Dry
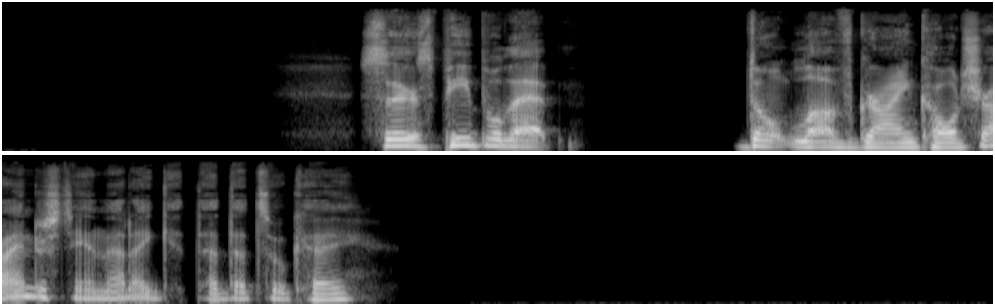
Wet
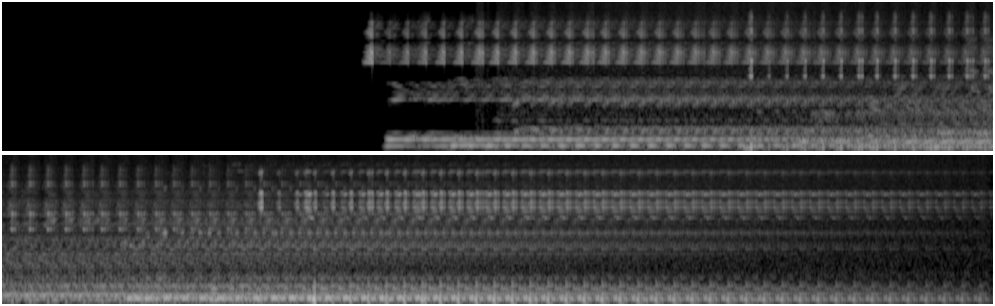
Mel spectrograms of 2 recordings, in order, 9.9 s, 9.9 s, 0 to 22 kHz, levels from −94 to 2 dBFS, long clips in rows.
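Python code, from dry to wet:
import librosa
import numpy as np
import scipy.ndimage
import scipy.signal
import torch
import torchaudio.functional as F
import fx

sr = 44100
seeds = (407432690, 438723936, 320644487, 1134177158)

y = fx.bin_expand(x, sr, power=3.0)
y = fx.peak_eq(y, sr, hz=720.0, db=-10.5, octaves=1.8)
y = fx.echo_multitap(y, sr, ms=(65, 87, 137, 176, 200, 222), db=(-17.5, -5.5, -16.5, -5.5, -19.0, -4.0))
y = fx.rotary(y, sr, hz=5.0)
y = fx.gate_flip(y, sr, shuts_db=-33.0, range_db=-31)
y = fx.echo_swell(y, sr, ms=90, loudest=8, wet_db=-5.5)
y = fx.echo_crushed(y, sr, ms=554, feedback_pct=55, bits=11, wet_db=-7.5)
y = F.gain(torch.from_numpy(y), 11.5).numpy()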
